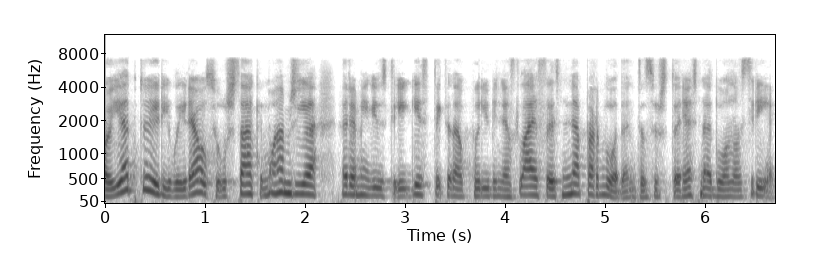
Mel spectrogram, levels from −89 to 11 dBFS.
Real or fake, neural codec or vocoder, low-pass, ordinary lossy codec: fake; codec, 16 kHz, 1 kbps, FreqCodec, larger model; 7.2 kHz; AAC, 64 kbps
